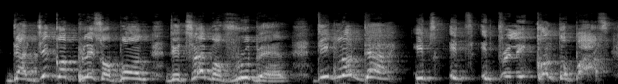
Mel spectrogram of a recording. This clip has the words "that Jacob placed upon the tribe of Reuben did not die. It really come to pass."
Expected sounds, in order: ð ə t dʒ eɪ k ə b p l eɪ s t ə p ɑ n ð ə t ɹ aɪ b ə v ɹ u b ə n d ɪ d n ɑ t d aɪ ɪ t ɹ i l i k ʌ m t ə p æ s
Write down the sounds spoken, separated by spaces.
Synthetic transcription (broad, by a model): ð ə t dʒ eɪ k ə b p l eɪ s ə p ɑ n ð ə t ɹ aɪ b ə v ɹ u b ə n d ɪ d n ɑ t d aɪ ɪ t ɹ i l i k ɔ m t ə p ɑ s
